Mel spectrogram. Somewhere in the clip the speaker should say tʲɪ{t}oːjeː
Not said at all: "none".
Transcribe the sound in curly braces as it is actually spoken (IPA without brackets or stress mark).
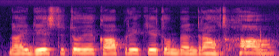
t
